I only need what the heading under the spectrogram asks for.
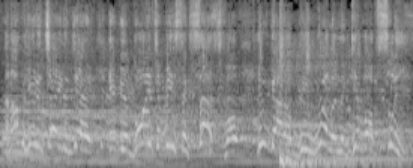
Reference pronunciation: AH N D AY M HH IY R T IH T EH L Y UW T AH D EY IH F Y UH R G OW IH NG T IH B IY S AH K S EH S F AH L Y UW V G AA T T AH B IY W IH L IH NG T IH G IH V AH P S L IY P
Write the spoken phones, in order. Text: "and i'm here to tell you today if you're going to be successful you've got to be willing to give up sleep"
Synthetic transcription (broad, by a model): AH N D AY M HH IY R T IH T EH L Y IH T AH D EY IH F Y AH R G OW IH NG T IH B IY S AH K S EH S F AH L Y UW V G AA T T AH B IY W IH L IH NG T IH G IH V AH P S L IY P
